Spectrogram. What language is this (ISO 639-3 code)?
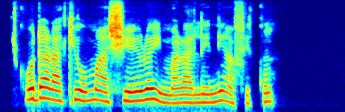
yor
